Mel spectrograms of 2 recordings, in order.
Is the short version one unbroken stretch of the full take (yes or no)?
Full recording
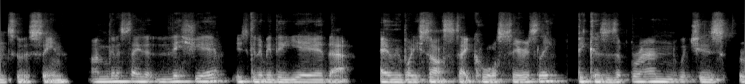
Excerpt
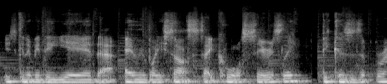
no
